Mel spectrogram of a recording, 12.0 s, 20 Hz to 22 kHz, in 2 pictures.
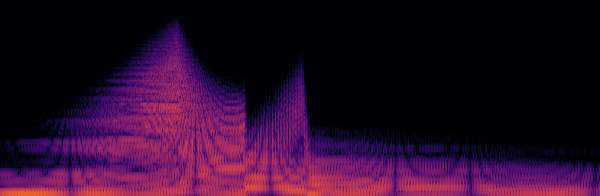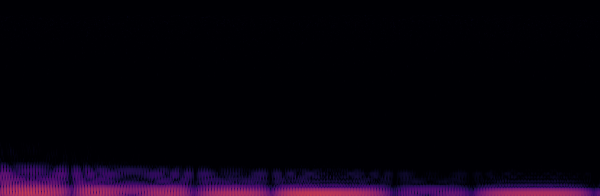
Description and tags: C2 Morph Bass
Recorded with Volca FM and Microbrute, processed with DOD G10 rackmount, Digitech RP80 and Ableton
